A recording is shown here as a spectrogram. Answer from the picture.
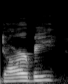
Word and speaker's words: Derby: original versions of the Oaks and Darby that's how you say it over in England that'll be at Epsom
